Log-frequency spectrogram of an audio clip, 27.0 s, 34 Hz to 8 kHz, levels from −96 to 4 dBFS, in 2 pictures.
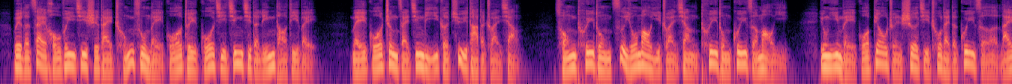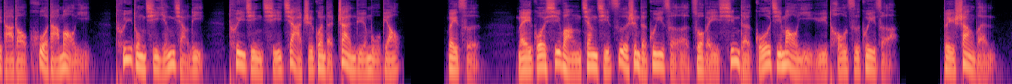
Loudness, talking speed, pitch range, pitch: -21 LUFS, 260 characters per minute, 85-115 Hz, 95 Hz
